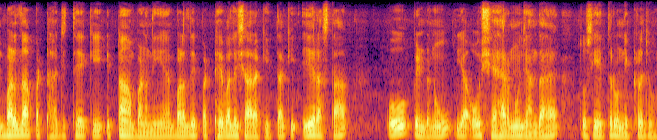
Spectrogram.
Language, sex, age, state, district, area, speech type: Punjabi, male, 30-45, Punjab, Rupnagar, rural, spontaneous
